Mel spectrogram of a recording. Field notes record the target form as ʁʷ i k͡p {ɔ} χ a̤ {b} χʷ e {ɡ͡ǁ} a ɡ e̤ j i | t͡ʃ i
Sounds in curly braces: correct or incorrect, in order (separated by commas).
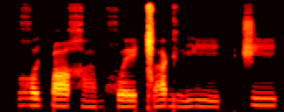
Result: incorrect, correct, correct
